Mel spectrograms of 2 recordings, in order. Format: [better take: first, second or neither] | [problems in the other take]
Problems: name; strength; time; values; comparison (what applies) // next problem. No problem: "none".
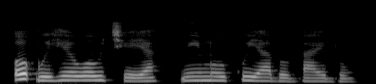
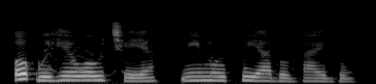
first | noise reduction (neural mask model DeepFilterNet 3)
